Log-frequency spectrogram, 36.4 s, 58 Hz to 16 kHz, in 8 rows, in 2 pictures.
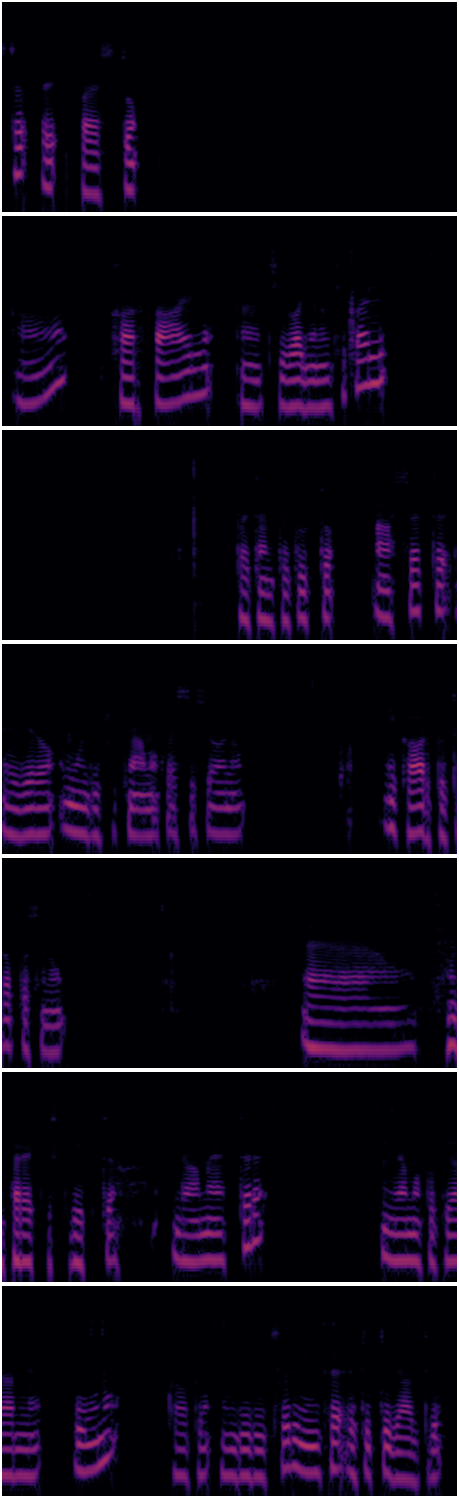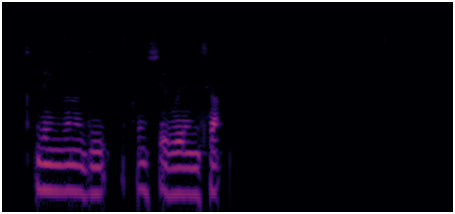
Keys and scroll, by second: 1.9 ctrl+c, 10.8 Return, 11.1 ctrl+v, 13.5 shift+Tab, 19.1 ctrl+c, 22.9 ctrl+v, 25.4 shift+Tab, 35.5 ctrl+v.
